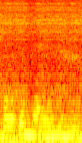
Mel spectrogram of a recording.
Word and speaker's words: Bogomolny: It's pronounced Bogomolny, but it brings out everybody's inner dyslexia, and including my own.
